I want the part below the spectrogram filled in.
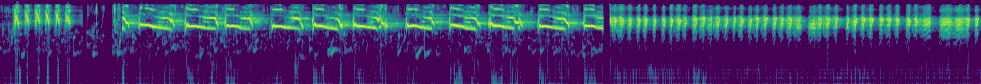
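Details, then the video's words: Harsh burst phrases of a White-rumped shama, used for training songbirds: rapid, complex phrases of sweeping high whistles, then a sudden switch to a dense, buzzy, high-pitched trill. "Masteran burung murai batu terlengkap full tembakan kasar"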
